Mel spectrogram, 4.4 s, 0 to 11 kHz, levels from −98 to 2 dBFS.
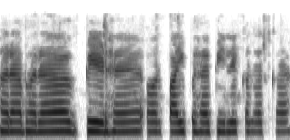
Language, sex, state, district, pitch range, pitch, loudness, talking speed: Hindi, female, Uttar Pradesh, Ghazipur, 220-225 Hz, 220 Hz, -16 LUFS, 125 wpm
